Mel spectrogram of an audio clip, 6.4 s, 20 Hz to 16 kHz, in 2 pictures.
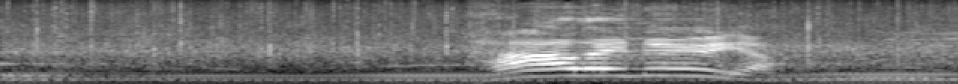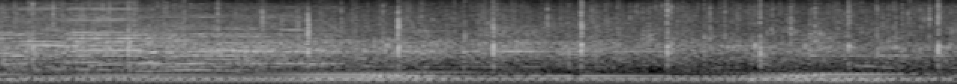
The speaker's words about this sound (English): If you believe that, give the Lord the biggest hand clap of praise. Next 30 seconds.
